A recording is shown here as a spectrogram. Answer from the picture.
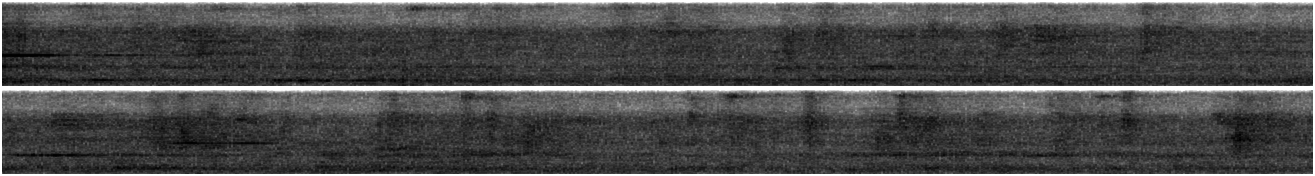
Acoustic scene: subway station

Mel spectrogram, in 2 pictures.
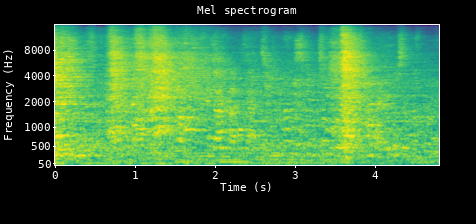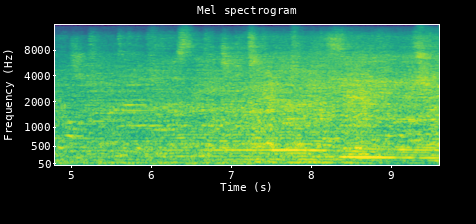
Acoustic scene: cafe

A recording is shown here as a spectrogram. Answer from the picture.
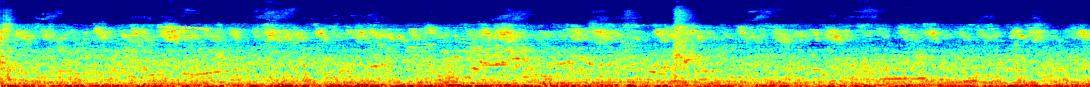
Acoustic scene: park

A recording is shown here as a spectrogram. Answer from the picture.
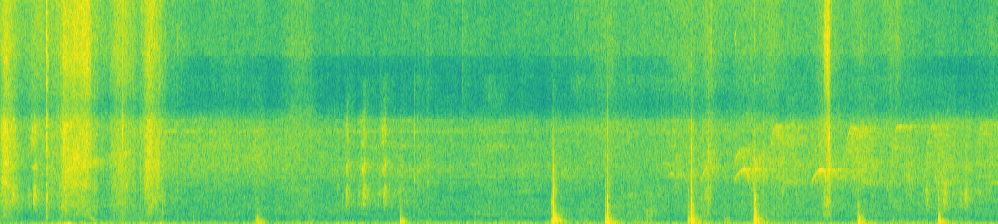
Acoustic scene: park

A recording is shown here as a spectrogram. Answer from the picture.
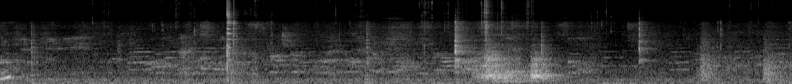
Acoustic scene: restaurant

